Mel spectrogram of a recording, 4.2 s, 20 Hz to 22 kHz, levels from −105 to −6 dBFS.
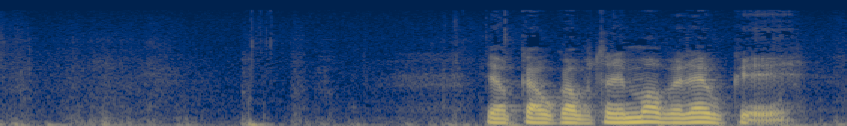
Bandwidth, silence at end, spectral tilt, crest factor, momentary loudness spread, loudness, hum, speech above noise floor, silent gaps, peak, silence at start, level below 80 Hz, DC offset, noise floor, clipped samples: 4.9 kHz; 0.25 s; -9.5 dB/octave; 18 dB; 9 LU; -31 LUFS; none; 34 dB; none; -16 dBFS; 0.5 s; -58 dBFS; under 0.1%; -64 dBFS; under 0.1%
